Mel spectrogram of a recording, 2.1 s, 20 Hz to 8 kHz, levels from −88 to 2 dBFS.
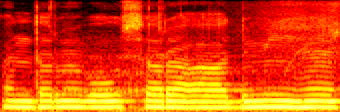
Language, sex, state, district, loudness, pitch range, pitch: Hindi, male, Jharkhand, Deoghar, -12 LUFS, 160-165 Hz, 160 Hz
